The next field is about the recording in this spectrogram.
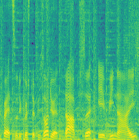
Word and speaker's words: DVBBS: Si pronuncia Dubs.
